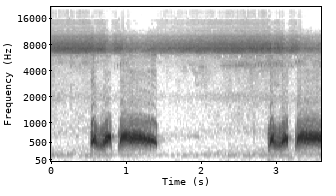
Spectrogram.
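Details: Spotted dove used as a decoy to catch other doves, medium-pitched: two phrases roughly 2.4 seconds apart, each a short wavering coo followed by a longer even coo.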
